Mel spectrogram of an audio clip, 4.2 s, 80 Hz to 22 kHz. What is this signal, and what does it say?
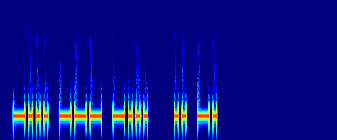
Morse code, heard as a keyed tone, about 25 wpm, 700 Hz. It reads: BOB IN
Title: K1USN SST QSO Practice - 25wpm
